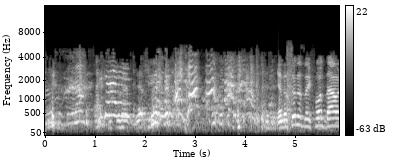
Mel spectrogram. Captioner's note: laughter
